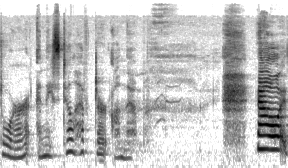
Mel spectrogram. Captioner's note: laughs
